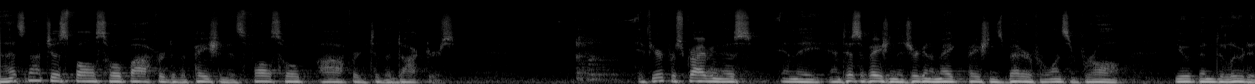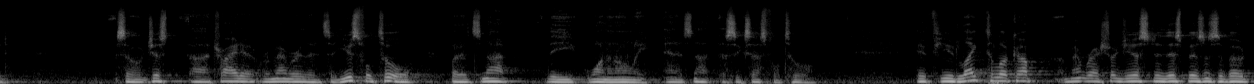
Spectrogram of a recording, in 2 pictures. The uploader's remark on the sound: Recorded at the 2013 Summer SDPA Conference in St.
